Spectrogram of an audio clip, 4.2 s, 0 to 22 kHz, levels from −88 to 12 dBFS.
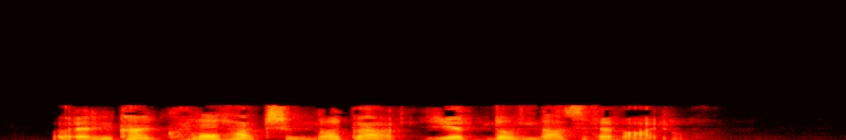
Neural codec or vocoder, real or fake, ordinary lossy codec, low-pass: autoencoder, 22.05 kHz, a latent of 192 numbers a frame, VITS, trained on one speaker; fake; MP3, 24 kbps; 5.4 kHz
